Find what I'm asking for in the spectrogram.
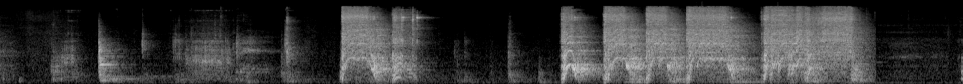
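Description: A ratchet works a badly rusted nut on a Ford E-350 van during ball joint, tie rod end and wheel bearing work, with loud bursts of harsh clicking and grinding separated by quieter pauses, close to the microphone.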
